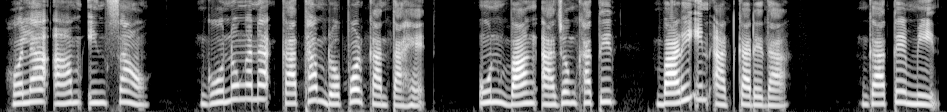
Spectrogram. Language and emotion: Santali, sad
